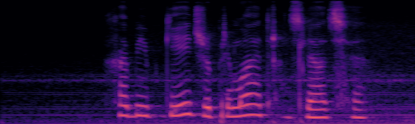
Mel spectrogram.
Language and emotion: Russian, sad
